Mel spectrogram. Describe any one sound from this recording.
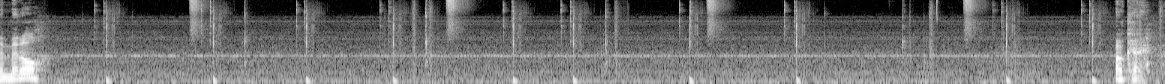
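Short clicks sound again and again as machines are placed.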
